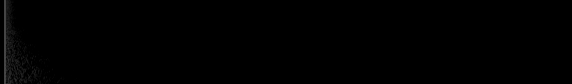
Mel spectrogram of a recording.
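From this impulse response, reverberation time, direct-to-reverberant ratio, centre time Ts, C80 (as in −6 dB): 2.5 s, 3.5 dB, 41 ms, 7.5 dB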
